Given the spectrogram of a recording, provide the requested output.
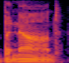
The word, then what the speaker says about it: Bernard: mentioned the relevance of Bernard Herrmann's score. No, we haven't, but I disagree and actually disregard the fact that you call him Bernard because his name is Bernard. Whatever. Because that's how it's pronounced.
